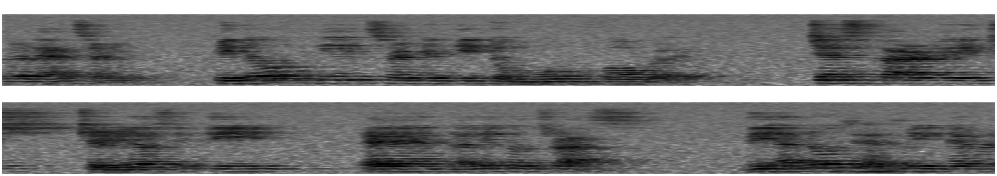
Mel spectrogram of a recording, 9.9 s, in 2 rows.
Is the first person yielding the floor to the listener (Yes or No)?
No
